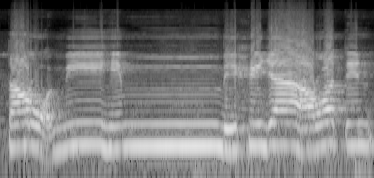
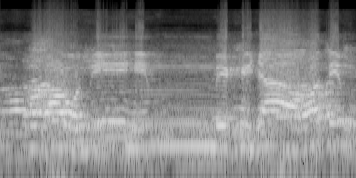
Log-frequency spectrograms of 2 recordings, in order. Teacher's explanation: جب ہم میم کا اخفا کر رہے ہیں تو میم کا جو مخرج ہے یعنی دونوں ہونٹ، تو دونوں ہونٹوں سے دونوں ہونٹوں کو ملا کے رکھیں گے اور ایک الف کے برابر ٹھہریں گے تو یہاں اخفا ہو جائے گا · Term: میم ساکن کے اخفے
